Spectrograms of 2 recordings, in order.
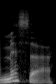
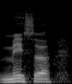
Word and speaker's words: Mesa: Ruiz pronounced Miss well she said missa the third largest city in Arizona locals pronounce it Mesa but many Spanish speakers and natives do say Mesa uh the news director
